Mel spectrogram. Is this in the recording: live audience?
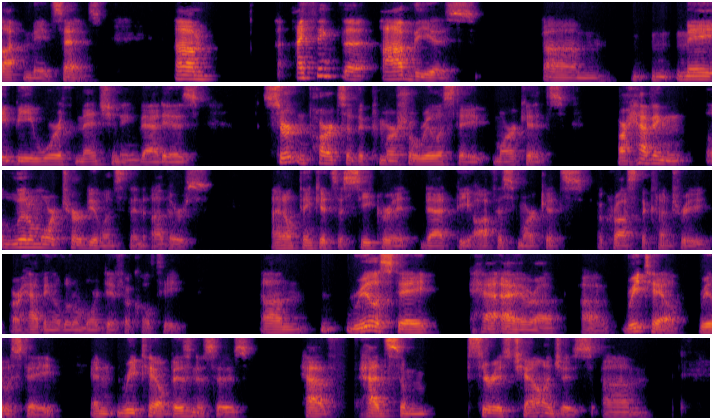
no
